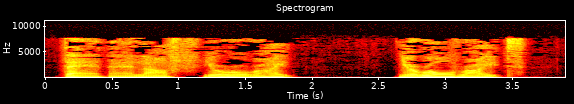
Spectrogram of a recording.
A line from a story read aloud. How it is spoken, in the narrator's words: Dad stood behind her, patting her back and muttering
